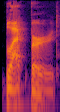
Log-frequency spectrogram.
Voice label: "Blackbird" english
